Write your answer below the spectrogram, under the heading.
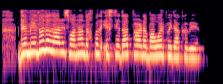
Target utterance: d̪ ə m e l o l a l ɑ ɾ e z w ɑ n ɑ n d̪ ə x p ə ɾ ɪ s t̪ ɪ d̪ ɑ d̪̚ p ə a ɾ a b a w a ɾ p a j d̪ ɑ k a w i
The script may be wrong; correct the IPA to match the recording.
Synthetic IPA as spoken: d̪ ə m e l o l a l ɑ ɾ e z w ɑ n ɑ n d̪ ə x p ə l ɪ s t̪ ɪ d̪ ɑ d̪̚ p ə a ɽ a b ɑ w a ɾ p a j d̪ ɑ k a w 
